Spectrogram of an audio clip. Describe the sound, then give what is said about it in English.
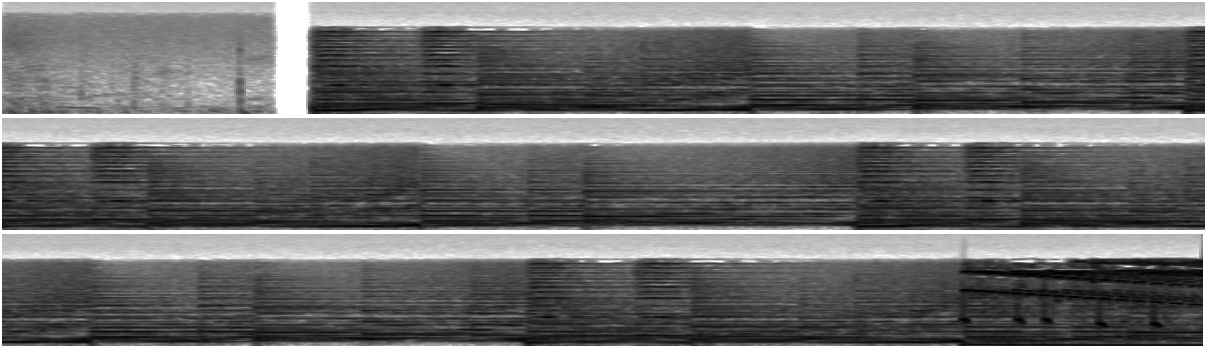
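A festive Christmas pop song intro kicks in after a brief quiet moment, with bright chiming bells ringing over a steady, bouncy rhythm. It is loud, with no voices. “which is called …”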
